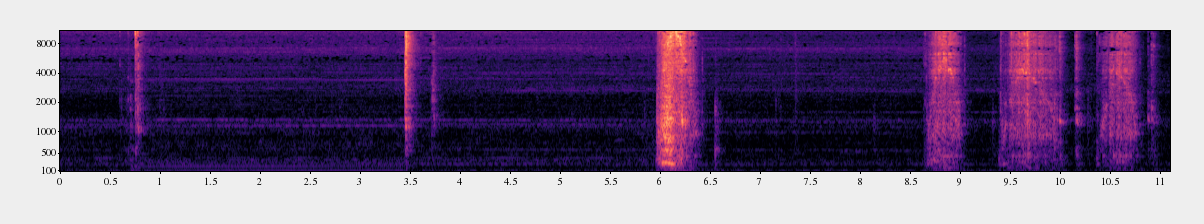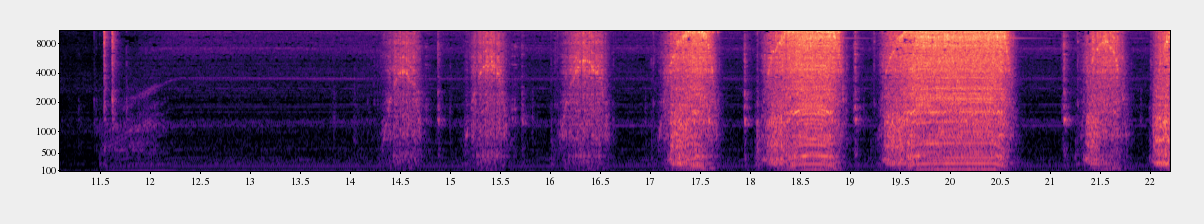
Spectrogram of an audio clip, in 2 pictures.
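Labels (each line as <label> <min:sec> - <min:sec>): A click sound. 0:00.7 - 0:00.9
A click sound. 0:03.4 - 0:03.6
A machine starting up. 0:05.9 - 0:06.4
Multiple sewing machines running at low speed. 0:08.6 - 0:10.9
A click sound. 0:11.5 - 0:11.7
Multiple sewing machines running at low speed. 0:14.4 - 0:16.6
Loud sewing machines operating at high speed. 0:17.2 - 0:20.7
Sewing machines operating at high speed. 0:21.2 - 0:22.2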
